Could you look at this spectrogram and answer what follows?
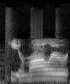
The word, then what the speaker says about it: Tiumalu: You pronounced it just how it's spelled, Tiumalu. That's the way it is.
